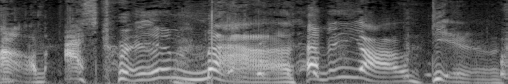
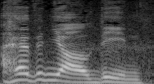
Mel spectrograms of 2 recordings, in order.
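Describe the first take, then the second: First: Hugely drawn-out playful call; too-loud mock announcement. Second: Slowly sounded-out Welsh phrase; careful Welsh attempt. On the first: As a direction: belt it out, stretching every word, hammed up. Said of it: "I'm too loud". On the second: Shown as a demonstration. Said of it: "so I have to say".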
